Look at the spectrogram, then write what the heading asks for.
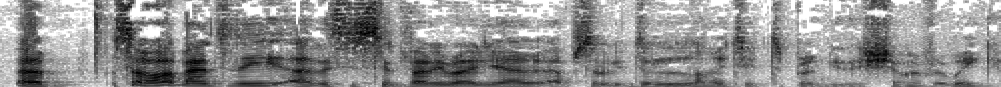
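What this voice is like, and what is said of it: Sick, congested-sounding voice. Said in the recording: “You can hear by my voice that I'm suffering a little bit from man flu ... I've been sneezing a lot.”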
